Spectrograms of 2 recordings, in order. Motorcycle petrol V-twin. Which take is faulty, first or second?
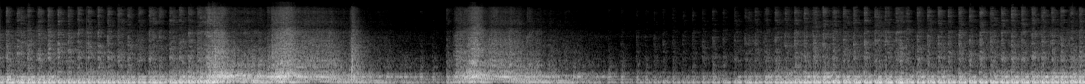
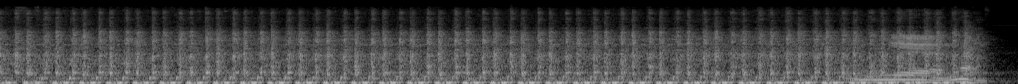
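second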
